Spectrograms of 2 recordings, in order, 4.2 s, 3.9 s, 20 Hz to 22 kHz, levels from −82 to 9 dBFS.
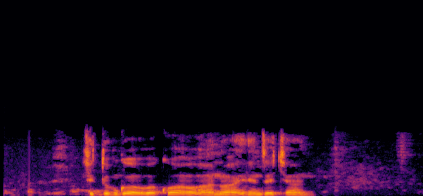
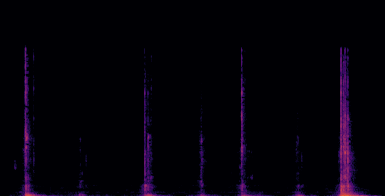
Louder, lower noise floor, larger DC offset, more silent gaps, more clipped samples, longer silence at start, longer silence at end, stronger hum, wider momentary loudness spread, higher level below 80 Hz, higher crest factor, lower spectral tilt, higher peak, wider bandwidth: first, -13 LUFS vs -38 LUFS; second, -45 dBFS vs -74 dBFS; neither; neither; neither; second, 0.05 s vs 0.25 s; about the same, 0.2 s vs 0.15 s; neither; second, 17 LU vs 26 LU; second, -56 dBFS vs -44 dBFS; second, 14 dB vs 26 dB; about the same, -3.5 dB/octave vs -4 dB/octave; first, 0 dBFS vs -14 dBFS; second, 7.8 kHz vs 16.5 kHz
